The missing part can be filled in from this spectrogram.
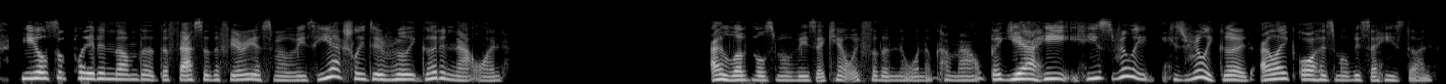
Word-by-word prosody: He 275 +1 +3
also 280 0 +3
played 265 -1 +2
in 255 -1 +2
the, 235 - +1
um, 225 -1 -1
Th 215 -3 -3
The 205 - -4
Fast 210 +1 0
and 215 -1 -2
the 215 - -3
Furious 220 +1 -1
movies; 190 -1 -5
he 275 +11 +4
actually 275 -8 0
did 230 -1 +2
really 230 0 +3
good 275 +4 +1
in 235 -6 0
that 185 -1 -4
one. 180 +1 -8 2.1
I 225 +2 +6
love 205 -1 +3
those 195 -2 -4
movies, 190 -3 -4
I 170 - -2
can't 200 -1 -6
wait 200 - -7
for 200 - -7
the 190 -2 -4
new 190 0 -8
one 180 +1 -7
to - - -10
come 200 -3 -9
out. 190 +8 -6
But 230 +1 +1
yeah, 245 +2 +6
he 255 +3 +3
he's 275 +2 -1
really 325 -3 +1
he's 215 -2 -9
really 290 -2 +4
good, 205 -1 0
I 215 - +3
like 260 +2 +3
all 220 0 +4
his 210 -1 -3
movies 200 0 -6
that 185 0 -4
he's 195 -3 -6
done. 95 +1 -8
215 Hz, 210 wpm, -22 LUFS, 195-250 Hz, 2.1 s, I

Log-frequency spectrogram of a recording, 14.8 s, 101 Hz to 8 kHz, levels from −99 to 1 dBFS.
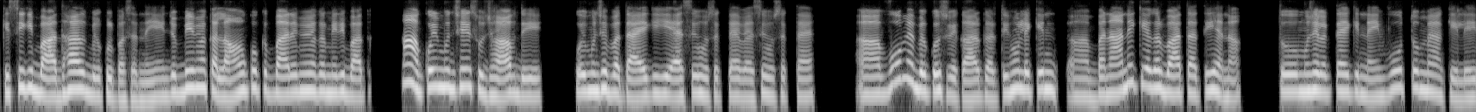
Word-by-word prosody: किसी 235 +5 0
की 255 - +4
बाधा 210 +4 +4
बिल्कुल 190 -3 -2
पसंद 165 -1 -5
नहीं 165 +2 -3
है। 185 - -4
जब 215 0 -1
भी 260 +2 +5
मैं 260 0 +3
कलाओं 200 +1 +2
को 255 - 0
क - - +1
बारे 210 0 0
में 230 +1 +2
अगर 220 -1 0
मेरी 215 +1 +1
बात 185 -2 -1 0.4
हाँ, 325 -7 +7
कोई 265 +4 +3
मुझे 270 +1 +3
सुझाव 195 -4 +1
दे, 185 -1 -2 0.3
कोई 220 - +1
मुझे 230 +2 +4
बताए 185 -3 +1
कि 205 - -5
ये 200 -1 -1
ऐसे 185 +4 -1
हो 205 -2 0
सकता 190 0 -7
है, 185 - -2
वैसे 180 +2 -4
हो 195 -2 -3
सकता 185 0 -9
है, 185 +1 -4 0.4
अ, 200 0 0
वो 300 - -2
मैं 350 -7 0
बिल्कुल 225 0 +3
स्वीकार 175 -4 -3
करती 180 +2 -5
हूँ। 250 +2 +2
लेकिन, 240 0 +1
अ, 185 -1 -6
बनाने 210 - 0
की 285 0 -5
अगर 260 -1 +3
बात 215 -1 +1
आती 220 +4 -1
है 220 - +1
ना, 180 -1 -5 0.4
तो 225 -1 +1
मुझे 225 +1 +4
लगता 220 0 -2
है 220 - +1
कि 215 0 -5
नहीं 185 -1 -4
वो 245 +6 -2
तो 255 - -1
मैं 230 -2 0
अकेले 175 0 -5
210 Hz, 250 wpm, -21 LUFS, 185-235 Hz, 0.4 s, हाँ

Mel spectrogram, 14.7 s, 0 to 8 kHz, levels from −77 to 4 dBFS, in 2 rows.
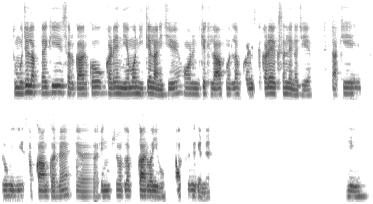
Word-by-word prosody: है। - - -
तो 140 - -2
मुझे 140 +4 +4
लगता 155 -2 +3
है 145 - +1
कि 160 +2 +3
सरकार 130 -2 +3
को 145 0 +1
कड़े 135 +1 +2
नियम 135 0 +2
और 140 - +3
नीतियाँ 135 +1 +1
लानी 120 -3 +4
चाहिए 125 +4 -2 0.2
और 130 0 -1
इनके 130 +2 -2
खिलाफ 130 0 +4
मतलब 130 +1 -4
कड़े 125 0 0
से 140 +3 -18
कड़े 140 +1 +5
एक्शन 135 +1 -3
लेना 120 -4 -1
चाहिए 110 0 -7 0.4
ताकि 135 0 -3 0.4
जो 130 0 -1 0.2
ये 130 - -7
सब - - -10
काम 125 0 +7
कर 120 - 0
रहे 125 +2 -2
हैं 115 -5 -8
अ, 115 -1 -8
इनसे 125 +2 -3
मतलब 135 0 -3
करवाई 125 -1 +7
हो। 110 -1 -5 0.3
आपका 130 0 -2
क्या 135 - 0
कहना 105 -1 -8
है? 105 - -9 2.7
जी। 120 -1 -2
130 Hz, 170 wpm, -25 LUFS, 125-140 Hz, 2.7 s, काम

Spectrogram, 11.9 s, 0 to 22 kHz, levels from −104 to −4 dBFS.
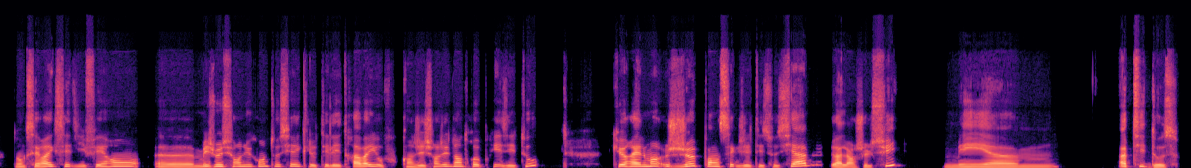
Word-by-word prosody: donc 195 -1 -3
c'est 205 - 0
vrai 225 +4 +4
que - - -8
c'est 240 -2 -3
différent, 220 +3 -1 0.2
heu, 185 -1 0
mais 210 +3 -1
je 225 - -2
me 240 - +5
suis 240 0 -4
rendue 235 0 -1
compte 280 +1 -3
aussi 255 +2 -2
avec 250 -4 -5
le 215 -2 -2
télétravail 210 +1 +2
auf 215 - -4
quand 200 0 -3
j'ai 200 +1 -1
changé 225 +4 -2
d'entreprise 230 -4 -2
et 195 - -4
tout, 330 +6 -2 0.8
que 235 - +3
réellement 240 +5 +5
je 225 +2 +2 0.2
pensais 240 -1 +3
que 200 - -10
j'étais 205 -1 -3
sociable 280 - +2 0.2
l 170 - +3
alors 150 -3 +2
je 170 - -5
le - - -6
suis 355 - +3 0.5
mais, 175 +2 -2
hem, 165 0 -2 0.6
à 210 - +7
petite 240 +3 -2
dose. 160 -1 -1
215 Hz, 205 wpm, -23 LUFS, 190-240 Hz, 0.8 s, à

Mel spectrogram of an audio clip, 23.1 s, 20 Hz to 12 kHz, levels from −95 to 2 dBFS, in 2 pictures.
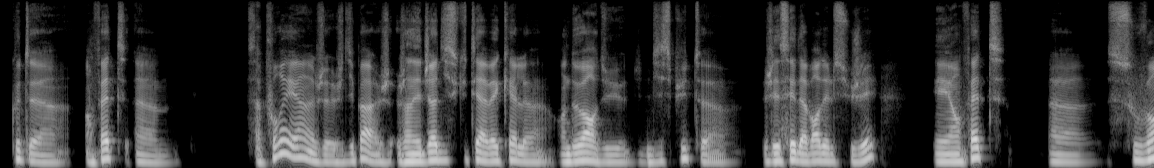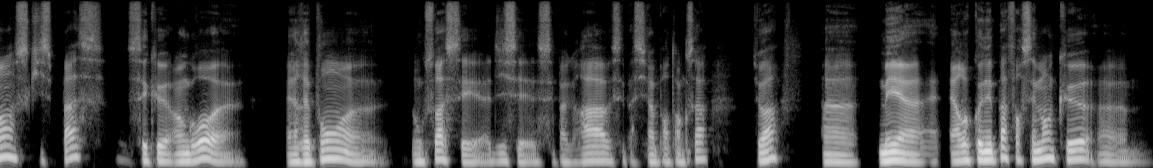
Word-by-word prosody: Écoute, 140 -4 -4
heu, 100 -3 -3 0.3
en 105 - -5
fait, 150 +7 -1
hem, 95 -3 -7 0.8
ça 100 - -9
pourrait 210 - 0
hein! 160 -7 0
Je 105 -2 -4
je 100 - -6
dis 110 +3 -7
pas, 120 -4 0
je 100 0 -6
j'en 110 0 +2
ai 110 - +5
déjà 130 +4 +4
discuté 125 +1 -4
avec 115 -1 +1
elle, 120 -4 +1
heu, 105 -1 -5 0.2
en 110 - -7
dehors 120 +2 +4
du 105 0 -6
d'une 100 -1 -11
dispute, 110 +9 -7
heu, 110 - -4 0.5
j'ai 110 +1 0
essayé 115 +4 +3
d'aborder 115 0 +2
le 110 - -3
sujet 120 - -3 0.5
et 110 -1 0
en 110 0 +1
fait, 160 +7 0 0.5
heu, 105 -2 -6 0.3
souvent, 145 +11 +1
ce 155 - -7
qui - - -14
se 115 - -10
passe, 165 +5 -4 0.2
c'est 120 0 -3
que, 115 0 +1
en 110 +1 +1
gros, 125 +4 +6
heu, 110 0 -3 0.5
elle 105 - 0
répond, 130 +6 +4
heu, 110 +1 -4 0.3
donc 110 -1 -2
soit 140 +2 +2
c'est 105 -4 -4
elle 105 -1 -7
dit: 115 +2 -6
«C'est 100 -1 -6
c'est 105 +1 -13
pas 100 - -7
grave, 115 +4 0
c'est - - -15
pas - - -18
si 95 +1 -12
important 105 0 -4
que 100 - -9
ça» 140 +2 -3 0.4
tu - - -4
vois? 140 +6 +4 0.5
Heu, 105 -2 0 0.2
mais, 125 +2 +9
heu, - - +7 0.2
e 105 0 -13
elle 115 - 0
reconnaît 130 +1 +7
pas 145 +7 +2
forcément 135 +2 +3
que, 140 0 +3
hem, 110 0 -8
110 Hz, 195 wpm, -24 LUFS, 105-130 Hz, 0.8 s, mais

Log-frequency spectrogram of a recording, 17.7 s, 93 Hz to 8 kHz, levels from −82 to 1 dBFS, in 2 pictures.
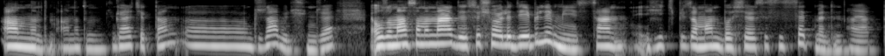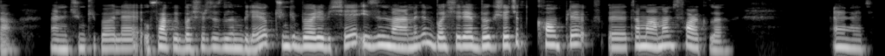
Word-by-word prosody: Anladım, 195 -5 +3
anladım 175 -2 -6
gerçekten, 210 +1 -3
ııı, 215 -6 -3
güzel 215 +5 -2
bir 165 - -6
düşünce. 160 +6 -5 0.3
E, - - +1
o 205 - +8
zaman 225 +2 +7
sana 245 0 +2
neredeyse 250 -3 +7
şöyle 230 -3 +2
diyebilir 280 +7 +3
miyiz: 175 -8 +1
Sen, 200 +4 0
iii, 190 0 -9
hiçbir 215 +3 -8
zaman 205 -1 +2
başarısız 195 +3 -3
hissetmedin 200 - -6
hayatta. 155 0 -8 0.3
Hani, 170 -1 -4
çünkü, 180 +2 -10
böyle, 175 0 -3
ufak 195 +3 +2
bir 180 -1 -3
başarısızlığın 180 +1 -3
bile 165 0 -2
yok. 240 +5 -1
Çünkü, 215 -4 -2
böyle, 205 -1 +4
bir - - -4
şeye 225 +7 -2
izin 225 0 +2
vermedin, 200 +6 +1
başarıya 205 0 +2
bakış 215 +1 +1
açın 235 +4 +1
komple 235 +1 +1
f 185 - -8
ııı, 185 0 -3
tamamen 215 +2 +2
farklı. 190 -9 -1 1.0
Evet. 175 -4 -4
205 Hz, 155 wpm, -22 LUFS, 180-220 Hz, 1.0 s, o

